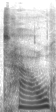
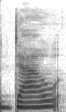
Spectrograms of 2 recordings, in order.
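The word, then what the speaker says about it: Tao: understandable and pronounce it tau but it's actually pronounced with a D sound the Dow of death so let's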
